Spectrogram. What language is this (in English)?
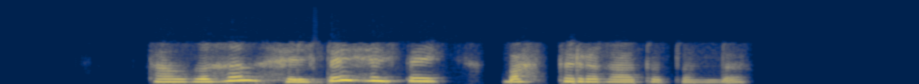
Bashkir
